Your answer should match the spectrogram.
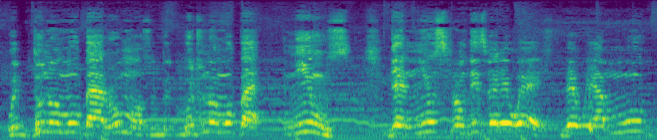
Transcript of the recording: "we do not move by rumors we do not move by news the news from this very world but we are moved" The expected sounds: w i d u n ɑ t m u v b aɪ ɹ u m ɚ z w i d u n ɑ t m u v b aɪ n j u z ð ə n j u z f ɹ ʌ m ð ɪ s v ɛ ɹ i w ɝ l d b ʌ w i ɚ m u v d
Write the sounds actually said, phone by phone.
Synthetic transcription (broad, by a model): w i d u n ɑ t m u v b aɪ ɹ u m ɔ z w i d u n ɑ t m u v b aɪ n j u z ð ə n j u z f ɹ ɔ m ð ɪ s v ɛ ɹ i w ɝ d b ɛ w i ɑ m u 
